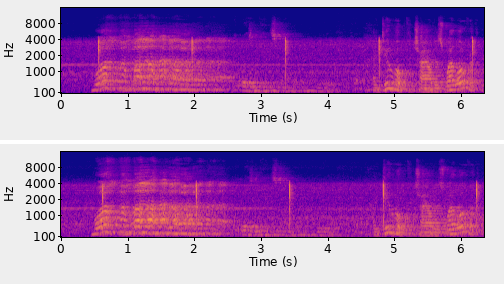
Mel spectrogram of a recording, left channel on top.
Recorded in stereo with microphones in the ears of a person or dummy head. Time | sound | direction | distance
0.5 | laughter | 15° right (ahead or behind) | 2 m
2.6 | a man speaking | 80° left | 9 m
4.7 | a man speaking | 50° left (ahead or behind) | 2.5 m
